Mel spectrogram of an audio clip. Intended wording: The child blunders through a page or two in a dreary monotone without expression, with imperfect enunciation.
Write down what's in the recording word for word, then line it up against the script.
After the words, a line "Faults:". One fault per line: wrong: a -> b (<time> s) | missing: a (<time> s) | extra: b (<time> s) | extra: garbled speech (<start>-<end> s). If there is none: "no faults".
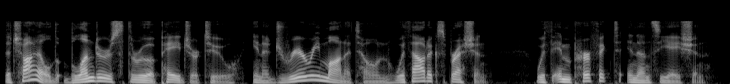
The child blunders through a page or two in a dreary monotone without expression, with imperfect enunciation.
Faults:
no faults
